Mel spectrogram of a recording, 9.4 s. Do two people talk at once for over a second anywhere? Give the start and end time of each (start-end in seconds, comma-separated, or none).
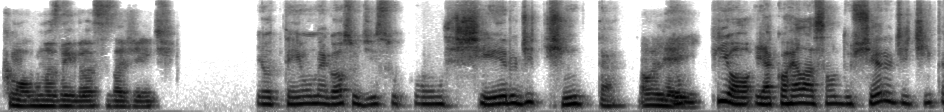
none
